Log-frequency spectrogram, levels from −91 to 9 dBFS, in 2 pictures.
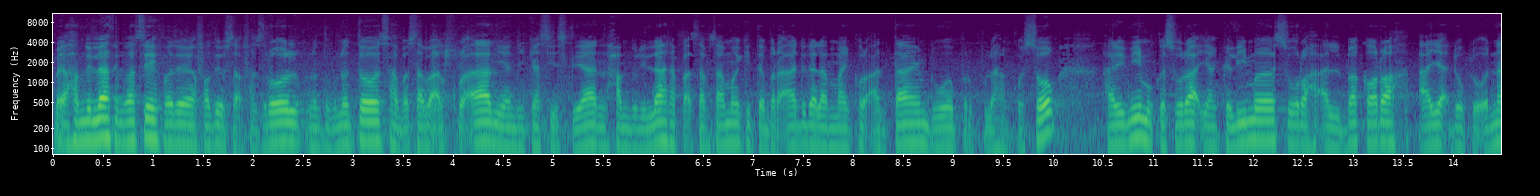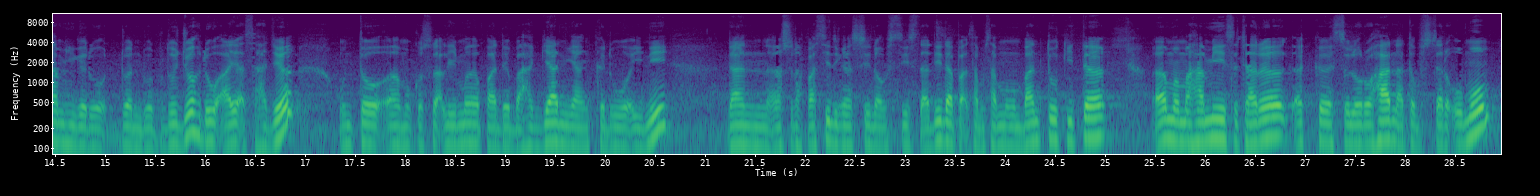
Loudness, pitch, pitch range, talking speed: -25 LUFS, 115 Hz, 105-125 Hz, 130 wpm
